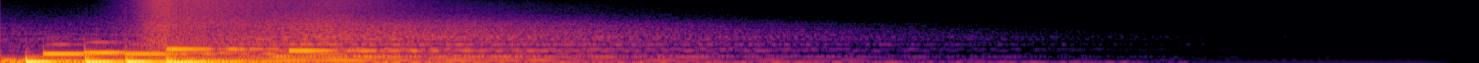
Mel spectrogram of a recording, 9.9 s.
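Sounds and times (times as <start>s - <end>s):
news compact main ident jingle with bumper and bed in E major: 0.3s - 3.7s.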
